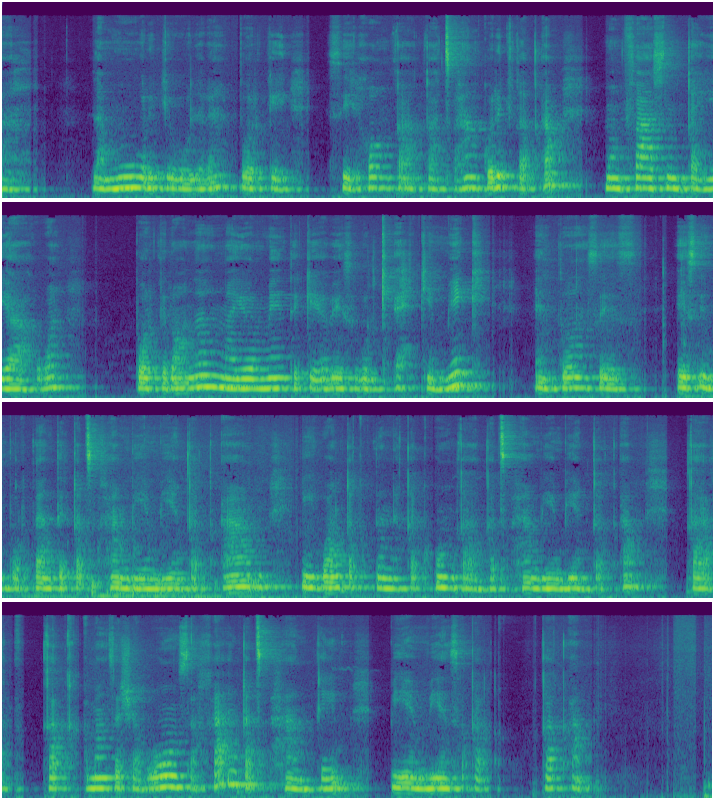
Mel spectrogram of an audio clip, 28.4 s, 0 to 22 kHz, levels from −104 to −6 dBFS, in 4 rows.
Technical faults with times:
none

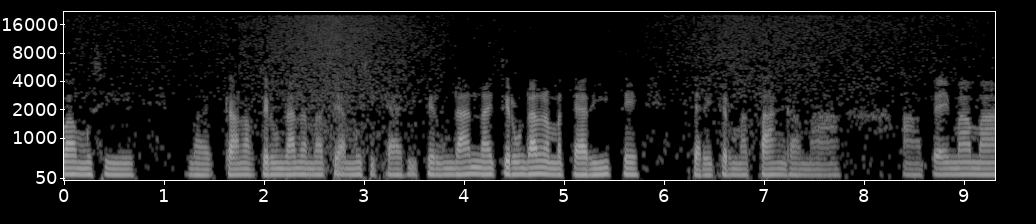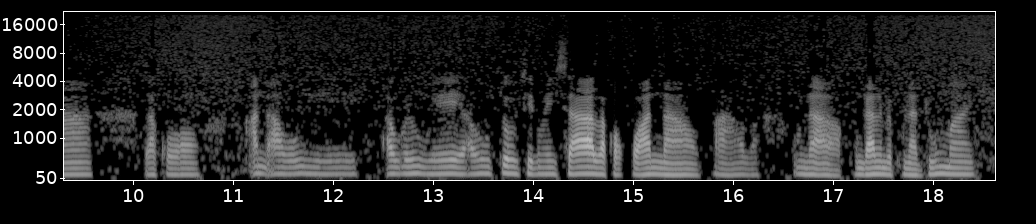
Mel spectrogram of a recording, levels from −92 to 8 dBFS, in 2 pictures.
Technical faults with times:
0.00-18.63 overdone noise removal

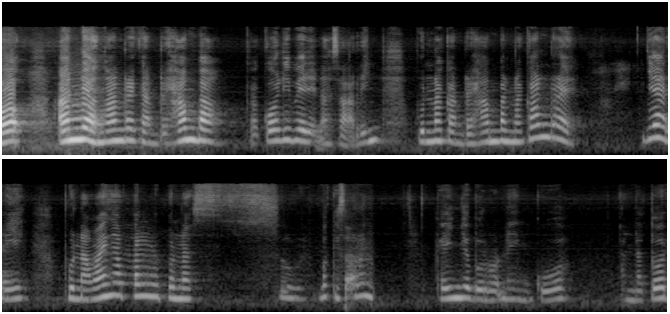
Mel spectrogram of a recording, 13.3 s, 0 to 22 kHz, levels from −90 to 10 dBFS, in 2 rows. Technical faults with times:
0.00-0.14 microphone overload
0.57-0.93 microphone overload
1.02 microphone volume stepped down
1.98-2.01 microphone overload
2.04 microphone volume stepped down

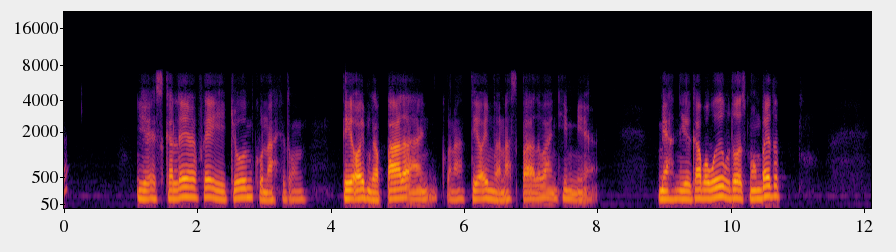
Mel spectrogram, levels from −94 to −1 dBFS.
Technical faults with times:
4.40-5.56 AMR rate drop
10.48-11.19 AMR rate drop

